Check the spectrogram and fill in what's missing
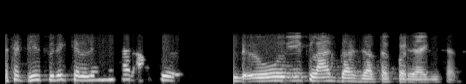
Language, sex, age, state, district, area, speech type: Hindi, male, 18-30, Uttar Pradesh, Jaunpur, rural, conversation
